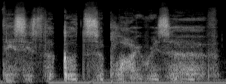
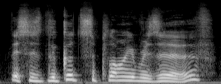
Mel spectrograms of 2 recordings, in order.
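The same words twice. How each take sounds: First: It is said in a whisper. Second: It is said in a normal voice.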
